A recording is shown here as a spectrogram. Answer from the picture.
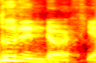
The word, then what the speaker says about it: Ludendorff: And Ludendorff, you know, is it Ludendorff? Am I pronouncing correctly? – Ludendorff, yeah.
